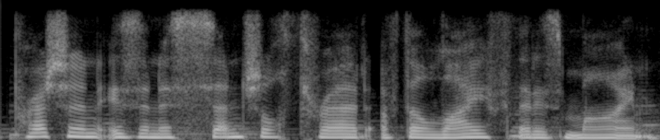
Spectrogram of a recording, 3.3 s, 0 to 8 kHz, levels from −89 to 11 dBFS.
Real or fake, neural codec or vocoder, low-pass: real; none; 7.2 kHz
